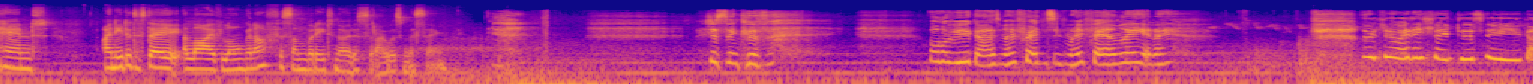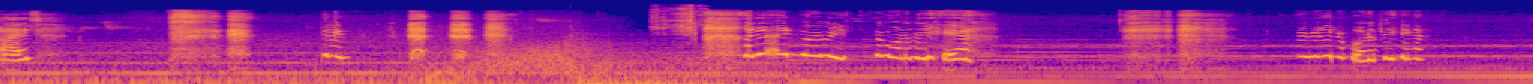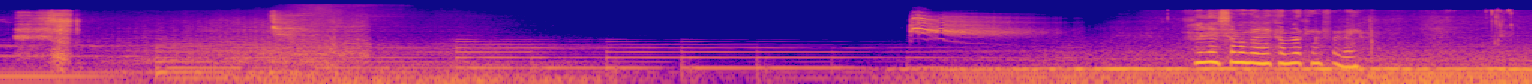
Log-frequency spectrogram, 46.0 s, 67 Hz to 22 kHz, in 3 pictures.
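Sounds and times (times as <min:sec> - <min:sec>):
music drone: 0:03.7 - 0:36.6, 0:39.4 - 0:45.9.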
